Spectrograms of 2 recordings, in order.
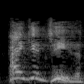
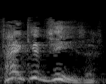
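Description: First: The phrase is said at a faster pace. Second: The phrase is said at a slower pace.

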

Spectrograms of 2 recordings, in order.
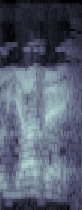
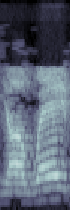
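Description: First: The middle consonant is a V sound. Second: The middle consonant is a W sound. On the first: The speaker calls it right. "it's a V. Okay? So Yahweh" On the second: The speaker calls it wrong. "Most people say Yahweh, but it's not a W"

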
